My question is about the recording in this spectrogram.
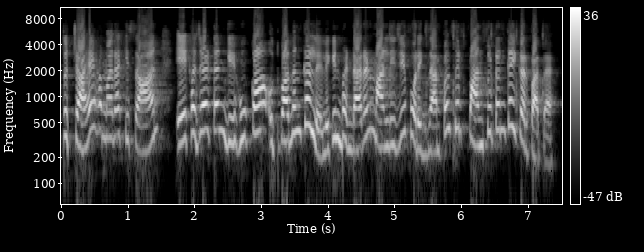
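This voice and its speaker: A woman's voice: high-pitched, expressive, normal speed, a bit bright. A young woman giving an exam-prep lecture who poses questions to her students, answers them herself and repeats the key terms. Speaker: teacher.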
